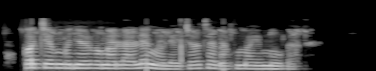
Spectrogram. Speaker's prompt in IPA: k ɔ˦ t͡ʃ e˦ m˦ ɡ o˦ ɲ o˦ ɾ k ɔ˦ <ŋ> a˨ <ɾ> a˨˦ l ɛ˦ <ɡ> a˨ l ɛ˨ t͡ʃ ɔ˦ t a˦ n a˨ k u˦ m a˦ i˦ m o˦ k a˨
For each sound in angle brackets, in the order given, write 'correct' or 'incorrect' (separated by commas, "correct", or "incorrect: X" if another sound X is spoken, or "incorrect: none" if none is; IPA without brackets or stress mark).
correct, incorrect: l, incorrect: ŋ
